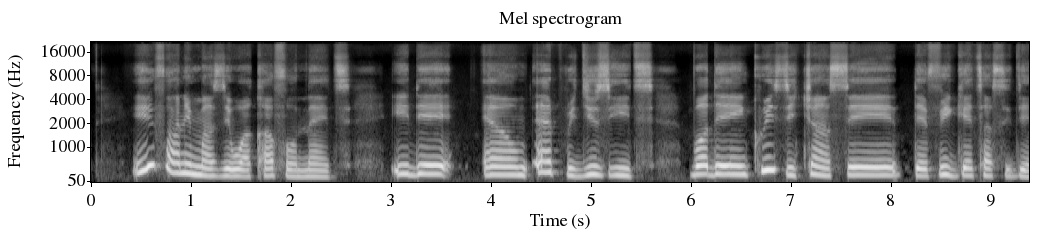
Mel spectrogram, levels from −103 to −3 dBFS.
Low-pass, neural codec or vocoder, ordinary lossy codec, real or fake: none; autoencoder, 48 kHz, 128 numbers a frame, DAC-VAE, trained on Japanese speech; none; fake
